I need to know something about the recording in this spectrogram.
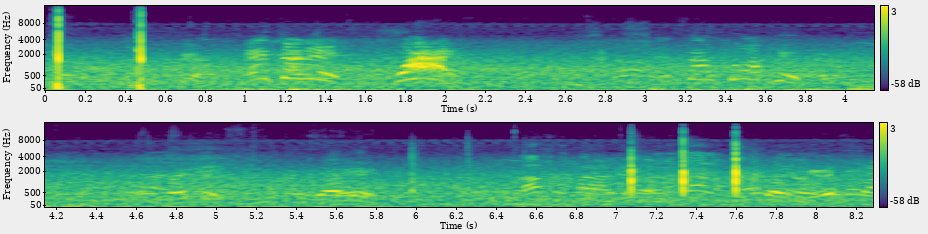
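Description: Young men call out and talk outdoors at a distance.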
